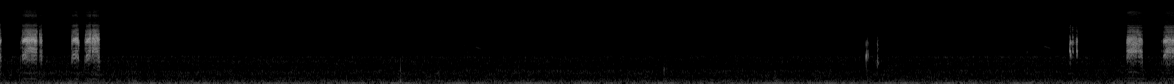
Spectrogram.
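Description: A black francolin gives two bursts of loud, harsh, grating notes in threes, one at the start and one at the end, with a quiet pause between.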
